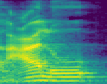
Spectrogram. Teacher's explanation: لو و مدہ ہے، عین کو واضح نکالنا ہے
